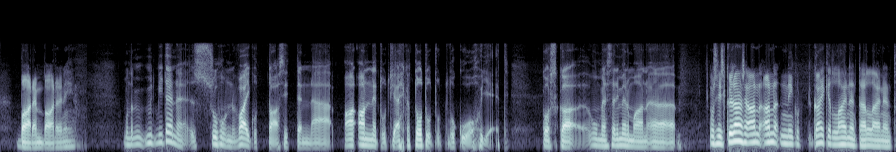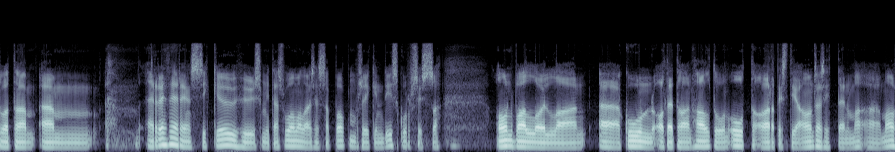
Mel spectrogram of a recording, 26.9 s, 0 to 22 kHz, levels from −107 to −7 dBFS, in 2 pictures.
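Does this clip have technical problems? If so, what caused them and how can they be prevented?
Yes. Throughout, the speech has a grainy, breathy upper band, likely Bluetooth LC3 compression at a low bitrate (which fits roughly 32 kbps), with zeroed highs refilled by noise. Raising the LC3 bitrate or recording over a wired connection prevents it.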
